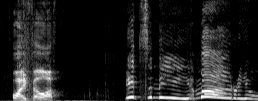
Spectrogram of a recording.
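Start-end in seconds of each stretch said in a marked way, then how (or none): 1.2-2.6 squeaky, very high-pitched cartoon plumber voice. Playing a game with another person right after you fell off, do a Mario impression. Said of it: "Are you doing an impression of Mario?".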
